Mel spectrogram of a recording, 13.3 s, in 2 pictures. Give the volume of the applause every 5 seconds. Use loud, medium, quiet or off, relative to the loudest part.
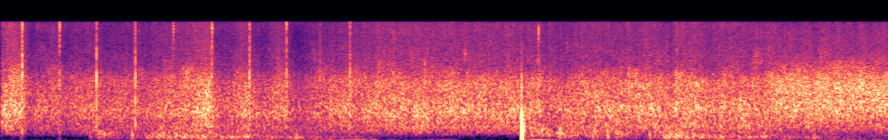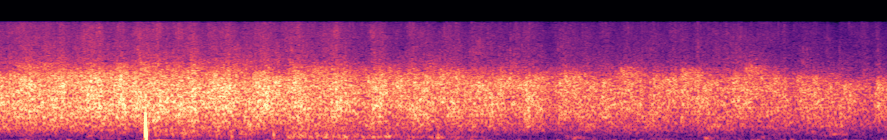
medium, loud, medium.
